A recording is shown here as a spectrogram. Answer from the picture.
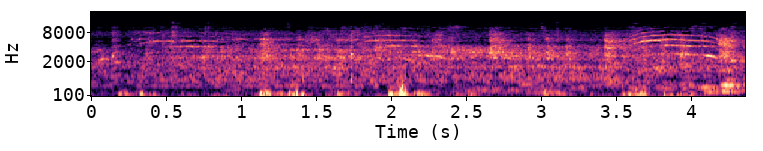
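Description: Plastic food packaging being handled: a lidded plastic tub opened and plastic bags untied, with soft rustles and knocks over a steady background hum. A few faint high chirps come near the start and near the end.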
